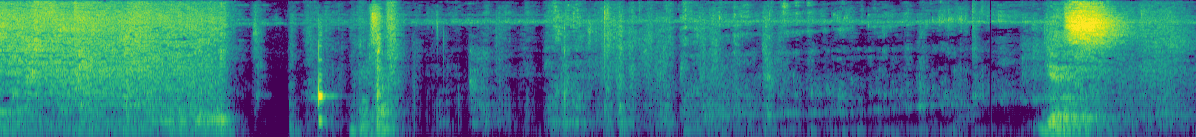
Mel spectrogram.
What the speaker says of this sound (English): So we can pour some more water up to the marking level.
